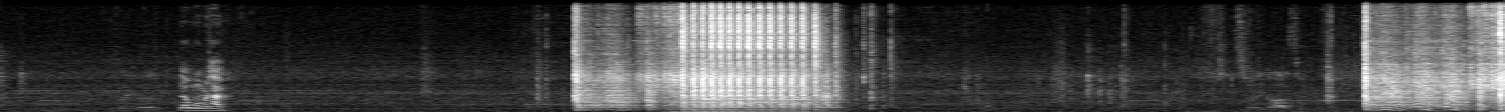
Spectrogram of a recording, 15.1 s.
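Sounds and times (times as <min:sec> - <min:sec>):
car engine cranking and starting: 0:05.7 - 0:08.5, 0:13.6 - 0:15.0.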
